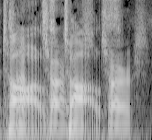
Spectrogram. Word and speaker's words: Charles: Charles, no sé cómo se pronuncia. – Charles. Tienes que poner el dedo meñique elevado y pronunciarlo. Charles.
